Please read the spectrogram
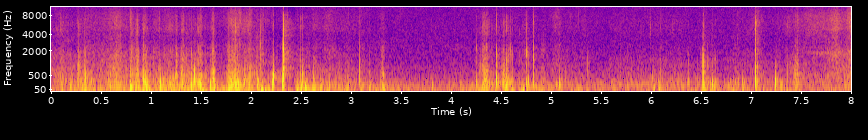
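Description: Handling noise from a PhotoSEL strip softbox: its fabric and diffuser cloth rustling as the inner diffuser is hooked onto the elastic straps inside, with scattered light clicks, the sharpest about two seconds in.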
